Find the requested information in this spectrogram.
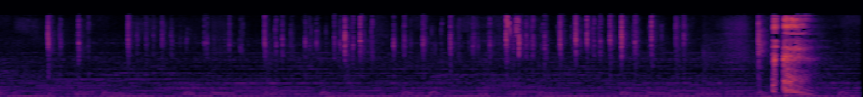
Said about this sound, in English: Hold on. Nope. Typing. Nope.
